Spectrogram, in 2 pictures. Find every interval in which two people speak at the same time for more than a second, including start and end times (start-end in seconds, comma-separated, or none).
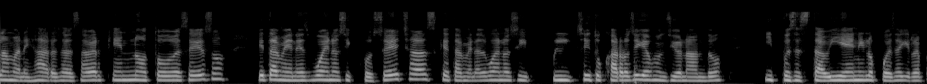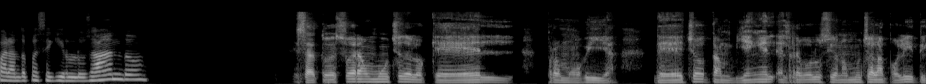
none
